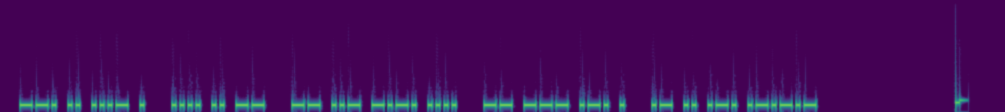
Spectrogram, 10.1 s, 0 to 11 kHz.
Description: Morse code, heard as a keyed tone, about 30 wpm, 700 Hz. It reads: GIVE HIM MUCH MORE AIR.
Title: Sentences from Top 1000 Words - Review Part 1 - 30wpm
